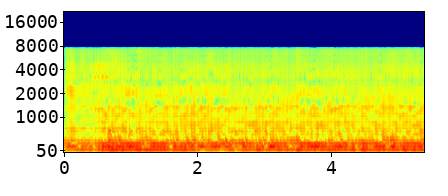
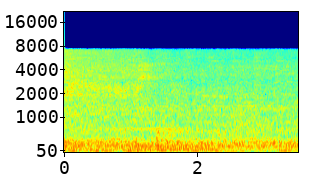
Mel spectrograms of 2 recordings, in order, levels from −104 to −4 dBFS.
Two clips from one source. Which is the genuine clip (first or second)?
second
